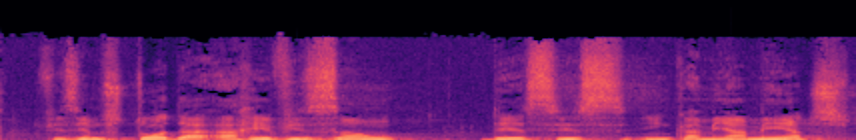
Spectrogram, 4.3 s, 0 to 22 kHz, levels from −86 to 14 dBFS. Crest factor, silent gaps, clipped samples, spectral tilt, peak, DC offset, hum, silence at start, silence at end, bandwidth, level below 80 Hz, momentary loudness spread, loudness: 12 dB; none; under 0.1%; -5.5 dB/octave; 0 dBFS; under 0.1%; none; 0.2 s; 0.05 s; 17 kHz; -48 dBFS; 5 LU; -12 LUFS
